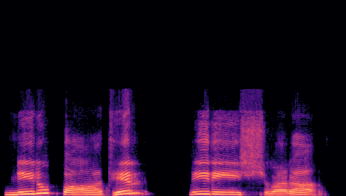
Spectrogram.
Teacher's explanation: ధి అన్నది ధా అన్నది మహాప్రాణం ఒత్తి పలకాలి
